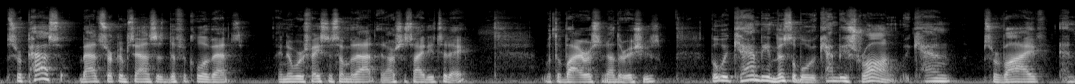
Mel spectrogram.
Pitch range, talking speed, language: 105-145 Hz, 195 wpm, English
